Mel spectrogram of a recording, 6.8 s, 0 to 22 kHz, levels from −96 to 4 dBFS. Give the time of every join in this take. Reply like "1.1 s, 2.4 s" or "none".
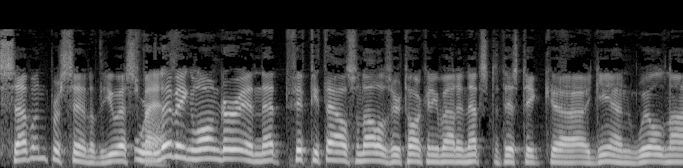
1.3 s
